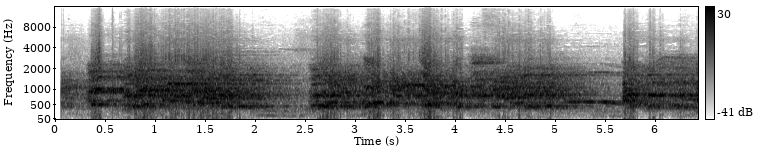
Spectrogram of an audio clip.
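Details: Many dogs howling and barking together on January 29, 2016, a dense, continuous wall of overlapping wavering tones with sharp bark onsets, easing briefly just before the midpoint and then swelling again.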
